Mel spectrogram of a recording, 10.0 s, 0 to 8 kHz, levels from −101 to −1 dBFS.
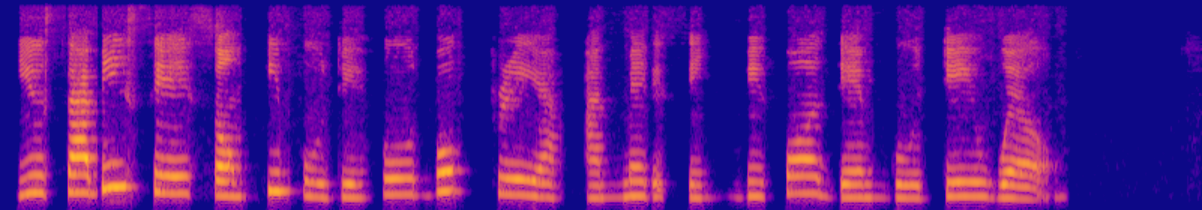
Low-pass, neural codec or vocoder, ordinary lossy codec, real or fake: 7.2 kHz; none; none; real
